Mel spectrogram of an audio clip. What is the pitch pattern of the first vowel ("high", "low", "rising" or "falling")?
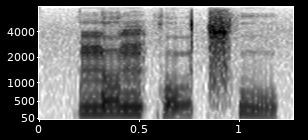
high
